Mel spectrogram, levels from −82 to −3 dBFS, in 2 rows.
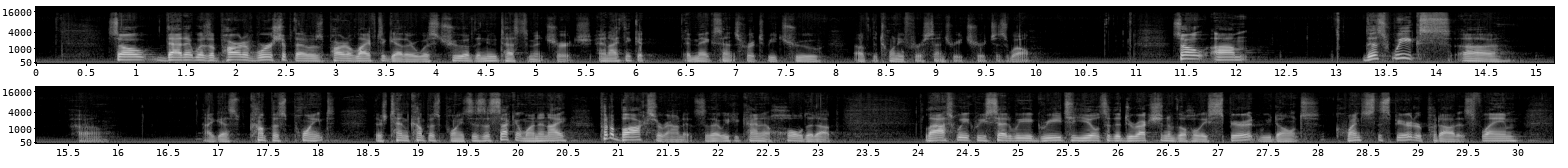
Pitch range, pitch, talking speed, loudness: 85-130 Hz, 105 Hz, 200 wpm, -30 LUFS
